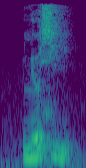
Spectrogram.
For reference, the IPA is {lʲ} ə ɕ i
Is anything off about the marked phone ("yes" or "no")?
no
